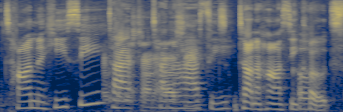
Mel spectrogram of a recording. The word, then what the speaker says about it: Ta-Nehisi Coates: Ta-Nehisi Coates.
